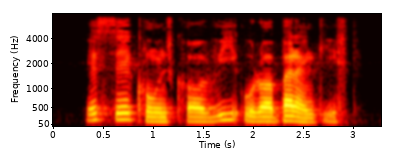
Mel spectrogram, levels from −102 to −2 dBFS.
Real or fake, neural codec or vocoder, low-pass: real; none; 7.2 kHz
